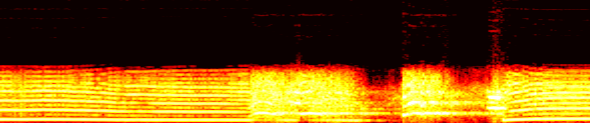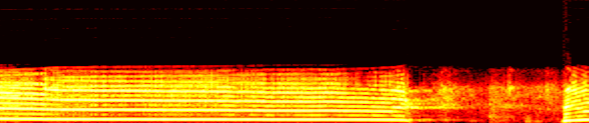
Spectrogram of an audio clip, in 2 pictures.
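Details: Three-month-old German Shepherd puppy gives long, steady howls, broken by a brief rough, noisy burst, in response to a person howling at him, unsure what is going on.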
